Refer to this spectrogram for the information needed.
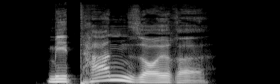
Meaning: methanoic acid; HCOOH
- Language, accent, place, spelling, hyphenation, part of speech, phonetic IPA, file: German, Germany, Berlin, Methansäure, Me‧than‧säu‧re, noun, [meˈtaːnˌzɔɪ̯ʁə], De-Methansäure.ogg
